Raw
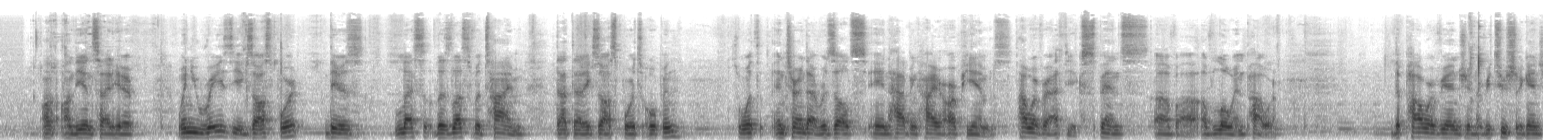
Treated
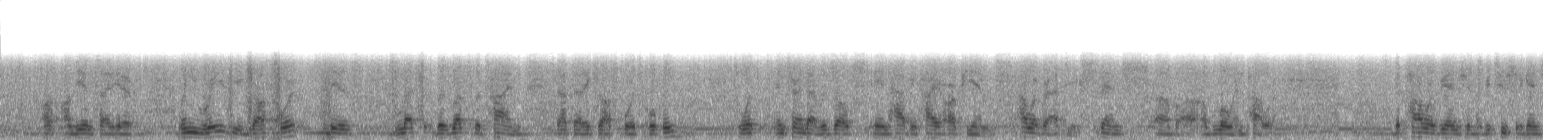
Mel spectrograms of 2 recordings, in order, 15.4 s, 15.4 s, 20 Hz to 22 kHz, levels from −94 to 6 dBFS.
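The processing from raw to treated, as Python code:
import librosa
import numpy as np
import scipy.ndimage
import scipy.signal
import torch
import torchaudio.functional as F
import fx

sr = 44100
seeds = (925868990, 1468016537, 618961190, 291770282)

y = fx.delta_mod(x, sr, bps=16000, step_db=-25.0)
y = fx.pre_swell(y, sr, db_per_s=97.0, at=(1.89, 4.26))
y = y * 10.0 ** (-3.5 / 20.0)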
